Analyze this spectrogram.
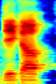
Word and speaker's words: Dicker: week in particular Cameron Dicker anyone whose name rhymes with kicker I'm a fan of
